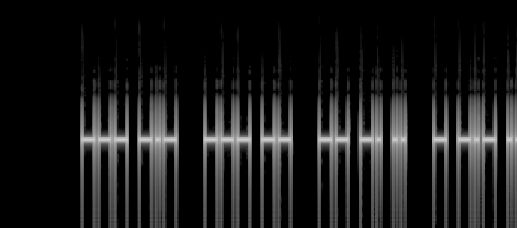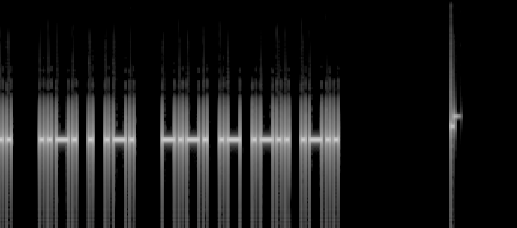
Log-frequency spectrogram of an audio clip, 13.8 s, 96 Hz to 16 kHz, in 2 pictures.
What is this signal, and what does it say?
Morse code, heard as a keyed tone, about 22 wpm, 700 Hz. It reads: OK OM MNI TKS FER CALL
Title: Common QSO Phrases 22wpm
